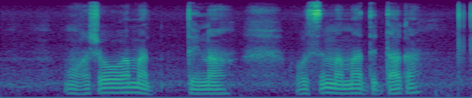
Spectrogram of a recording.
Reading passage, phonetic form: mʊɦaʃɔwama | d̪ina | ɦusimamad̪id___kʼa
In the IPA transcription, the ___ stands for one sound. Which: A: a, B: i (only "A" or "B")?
A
